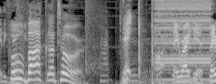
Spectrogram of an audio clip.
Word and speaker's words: provocateur: It's pronounced, damn it, provocateur. That's what you got down here. Hey, now look, all the damn buzzes. No, say it. Break down syllables. First syllable, Pruh. P-R-U-H is pru. Pruh. Vok. Tour.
